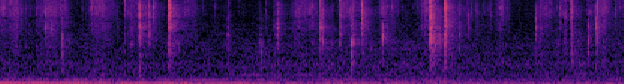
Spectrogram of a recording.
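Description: A small clear cellophane wrapper around a white disc candy is twisted and crinkled with the fingertips of both hands. Quiet, dense crackling is broken by sharp, bright snaps over a steady low hum, with the loudest pops near the middle and toward the end.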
